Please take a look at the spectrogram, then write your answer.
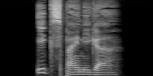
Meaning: inflection of x-beinig: 1. strong/mixed nominative masculine singular 2. strong genitive/dative feminine singular 3. strong genitive plural
- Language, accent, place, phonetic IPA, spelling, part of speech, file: German, Germany, Berlin, [ˈɪksˌbaɪ̯nɪɡɐ], x-beiniger, adjective, De-x-beiniger.ogg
